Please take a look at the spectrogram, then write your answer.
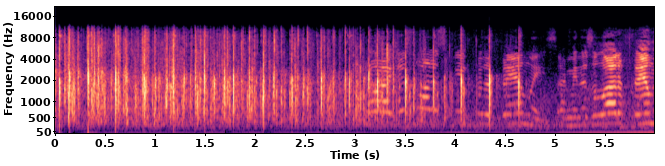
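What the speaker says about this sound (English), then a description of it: "let's give her a round of applause" An audience at a neighborhood rally claps in a burst of brisk, scattered applause that thins out and fades, with a voice emerging near the end.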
